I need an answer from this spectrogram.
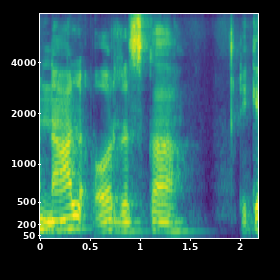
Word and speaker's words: Ruska: एक व्यक्ति हुए हैं, उनका नाम है नाल और रस्का, ठीक है, नाल और रस्का। यहाँ पे KNUL होता है, डबल L, और इसके बाद रस्का का स्पेलिंग है RUSKA, रस्का।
